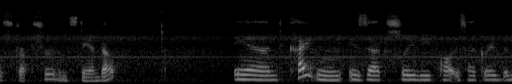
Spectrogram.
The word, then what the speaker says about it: chitin: is cellulose and chitin this pronounced chitin and not chicken and these now are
